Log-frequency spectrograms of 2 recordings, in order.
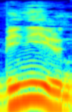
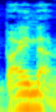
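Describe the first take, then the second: First: The word begins with a 'bee' sound. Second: The word begins with a 'bye' sound. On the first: This is the form used in Japan. "ビニールって言わないですね、海外。" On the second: This is the form used overseas. "バイナルなんですね。"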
